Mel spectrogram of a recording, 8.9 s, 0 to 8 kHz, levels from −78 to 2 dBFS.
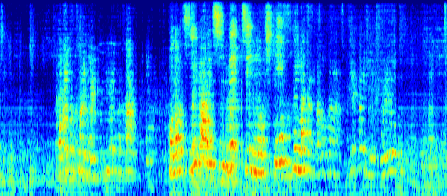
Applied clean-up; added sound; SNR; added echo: neural separator model SepFormer DNS4.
